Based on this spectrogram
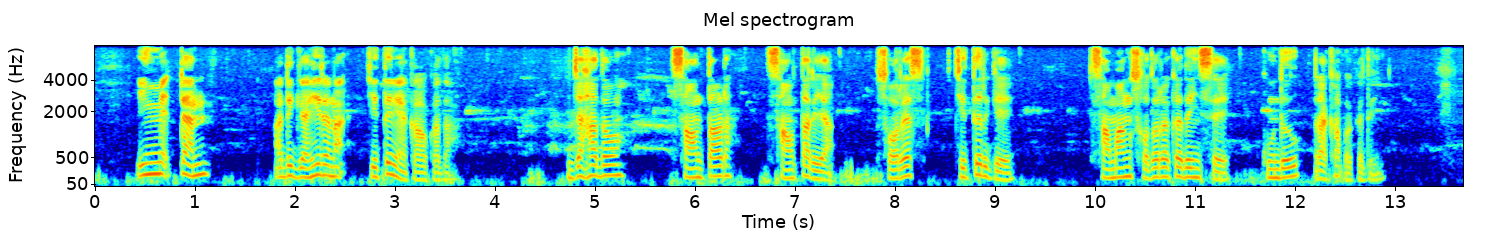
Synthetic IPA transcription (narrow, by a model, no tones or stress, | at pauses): iɲmɛt̪̚ʈɛn | əɖiɡəɦiɾanaʔt͡ʃit̪əɾɛjakawkad̪a | d͡ʒaɦad̪ɔsaw̃t̪aɽsaw̃t̪aɾɛjaʔsɔɾɛst͡ʃit̪əɾɡɛ | samaŋsɔd̪ɔɾakəd̪əɲsɛkũnd̪əwɾakʰapakəd̪əɲ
